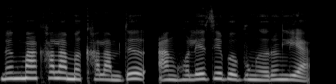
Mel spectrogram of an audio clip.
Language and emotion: Bodo, neutral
